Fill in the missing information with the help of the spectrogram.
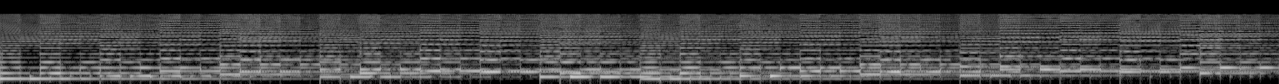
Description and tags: synth sequence with high distortion.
